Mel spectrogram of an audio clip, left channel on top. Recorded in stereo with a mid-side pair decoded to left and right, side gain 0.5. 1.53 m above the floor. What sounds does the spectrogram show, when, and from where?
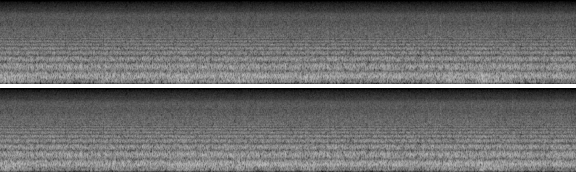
0.0 s running water: 10° right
